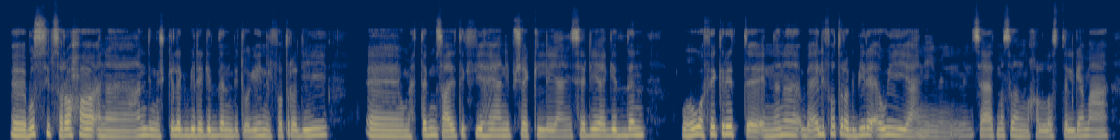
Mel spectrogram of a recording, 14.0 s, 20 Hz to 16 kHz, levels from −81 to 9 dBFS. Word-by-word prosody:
آآ، 160 -1 +5
بُصِّي، 190 +6 +2
بصراحة، 170 -2 +2
أنا 145 -2 -2
عندي 165 +2 +1
مشكلة 165 +2 +1
كبيرة 160 0 +3
جدًا 160 0 +1
بتواجهني 155 +1 -1
الفترة 155 +1 -3
دي، 160 +4 +1 0.5
آآ، 150 -2 +1
ومحتاج 145 +3 -1
مساعدتِك 160 -2 0
فيها 165 -2 +1
يعني 155 0 0
بشكل 155 0 -1
يعني 150 0 -4
سريع 160 +1 +1
جدًا. 165 +2 +1 0.5
وهو 165 +4 +4
فكرة 195 +3 +3 0.2
إن 150 +1 0
أنا 175 +1 0
بقى 160 0 -1
لي 190 - +1
فترة 200 0 0
كبيرة 170 +3 +1
أوي، 170 0 +2
يعني 135 - -5
من 130 +4 -13
من 155 +1 -13
ساعة 170 - 0
مثلًا 160 0 -1
ما 145 - -6
خلَّصت 150 +1 -5
الجامعة، 145 - -3
160 Hz, 160 wpm, -23 LUFS, 150-165 Hz, 0.5 s, آآ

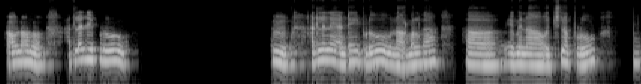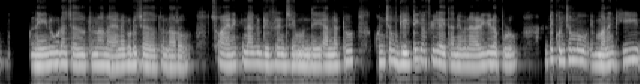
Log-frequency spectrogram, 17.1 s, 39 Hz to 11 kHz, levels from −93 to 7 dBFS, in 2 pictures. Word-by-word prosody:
అవునవును. 175 -1 +2 0.4
అట్లనే 195 +6 0
ఇప్పుడూ 190 -3 -1 2.2
హ్మ్. 165 -5 +2 0.3
అట్లనే 195 +3 +1
అంటే, 155 +4 0
ఇప్పుడూ 160 -2 -1 0.3
నార్మల్‍గా 150 +5 0 0.5
ఆహ్, 150 -1 +1 0.2
ఏమైనా 150 -1 +1 0.2
ఒచ్చినప్పుడు, 150 +1 -2 0.6
హ్మ్, 165 - -9 0.5
నేను 140 +2 +5
గూడా 165 0 +2
చదువుతున్నాను, 145 0 +2
ఆయన 135 +2 +1
కూడా 150 +1 +4
చదువుతున్నారు. 130 -1 0 0.4
సో, - - -15
ఆయనకి 150 +2 -1
నాకు 160 0 +1
డిఫరెన్సేముంది 145 -1 +2
అన్నట్టు, 145 +5 +1 0.4
కొంచెం 170 +3 -1
గిల్టీగా 185 +5 +3
ఫీలయితానెవరినన్న 145 -6 +1
అడిగేటప్పుడు. 150 -1 +1 0.4
అంటే, 170 - -5
కొంచము 195 0 +1 0.2
ఎ - - -2
మనకీ 160 +6 -1
150 Hz, 110 wpm, -25 LUFS, 145-170 Hz, 2.2 s, నేను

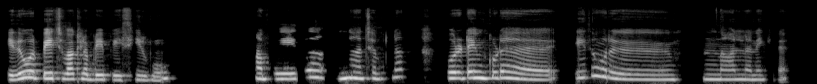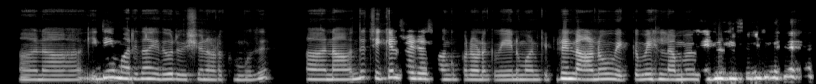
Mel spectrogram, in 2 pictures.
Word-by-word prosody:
ஏதோ 245 - +4
ஒரு 300 - +1
பேச்சு 270 -1 +4
வாக்குல 250 0 +2
அப்படியே 220 0 0
பேசிருவோம். 205 +2 -5 0.9
அப்ப 255 0 -2 0.2
ஏதோ 325 +6 -4 0.3
என்ன 290 +2 +4
ஆச்சு 275 0 -1
அப்படின்னா, 275 +7 -8 0.5
ஒரு 285 - +4
டைம் 300 0 +5
கூட, 300 +1 0 0.8
ஏதோ 335 +6 -7
ஒரு 285 -4 -1 1.1
நாள் 225 +1 -5
நெனைக்கிறேன். 220 0 -10 0.5
அ - - -7 0.2
நான் 215 0 -6 0.3
இதே 300 +5 +2
மாரி 265 -2 +2
தான் 260 -1 +1
ஏதோ 240 0 -3
ஒரு 235 - -5
விஷயம் 225 0 -4
நடக்கும்போது, 215 +2 -9 0.5
அ - - -1 0.2
நான் 230 0 -1
வந்து 275 +5 +1
சிக்கன் 300 +3 +3
ஃப்ரைட் 275 -3 +3
ரைஸ் 255 0 -2
வாங்க 225 0 -5
போறேன் 220 0 -2
உனக்கு 215 0 -7
வேணுமான்னு 220 0 -3
கேட்டார். 230 +5 +4
நானும் 240 +2 +1
வெக்கமே 225 +3 -2
இல்லாம, 230 0 0
வேணும்ன்னே 265 +3 +8
சொல்லிட்டேன். 310 +4 +3
245 Hz, 160 wpm, -17 LUFS, 220-275 Hz, 1.1 s, வேணும்ன்னே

